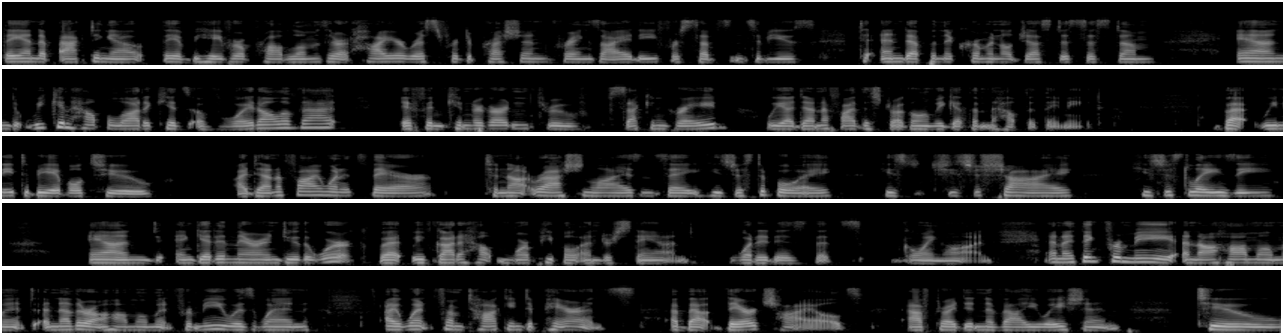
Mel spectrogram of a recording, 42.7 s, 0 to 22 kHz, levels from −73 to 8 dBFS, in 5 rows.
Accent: American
